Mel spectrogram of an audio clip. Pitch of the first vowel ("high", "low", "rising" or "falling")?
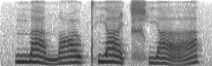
falling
